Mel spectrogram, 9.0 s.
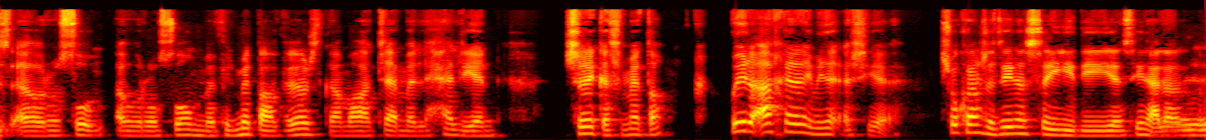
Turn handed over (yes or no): yes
